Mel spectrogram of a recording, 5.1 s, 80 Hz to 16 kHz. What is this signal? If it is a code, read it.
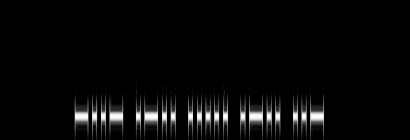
Morse code, heard as a keyed tone, about 22 wpm, 700 Hz. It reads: XL5LU
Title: Code Groups - 5 Letter:Numbers - 22wpm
